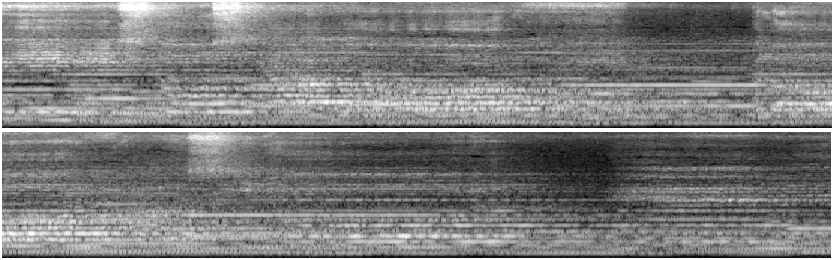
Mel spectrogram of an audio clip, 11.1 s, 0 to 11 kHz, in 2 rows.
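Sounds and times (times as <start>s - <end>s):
church music with held chords: 0.0s - 11.0s
voices singing: 0.0s - 11.0s.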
